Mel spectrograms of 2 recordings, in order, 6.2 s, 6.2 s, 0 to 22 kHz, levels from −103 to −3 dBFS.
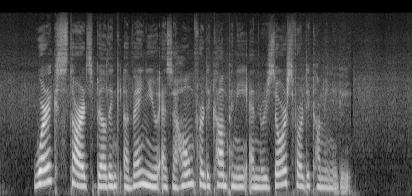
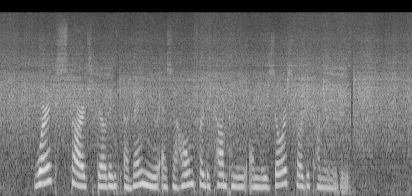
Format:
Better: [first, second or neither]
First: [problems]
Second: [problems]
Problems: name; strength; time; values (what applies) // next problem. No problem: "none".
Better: first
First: hiss; faint; throughout; 25 dB below the speech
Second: hiss; loud; throughout; 4 dB below the speech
